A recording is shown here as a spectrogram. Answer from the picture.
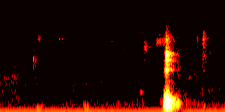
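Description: A few faint, scattered clicks from someone working a computer, in a quiet room, followed by one short spoken word.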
